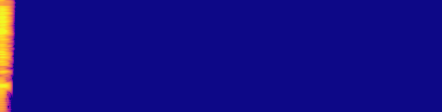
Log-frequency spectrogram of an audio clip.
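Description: Silence: the audio cuts out completely.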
